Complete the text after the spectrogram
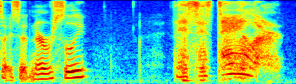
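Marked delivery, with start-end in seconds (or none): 1.7-2.8 slower, higher, softer stranger voice; a lightly put-on eerie caller; creepy stranger. Stranger on the phone answers, slow and eerie. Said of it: "the voice replied".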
